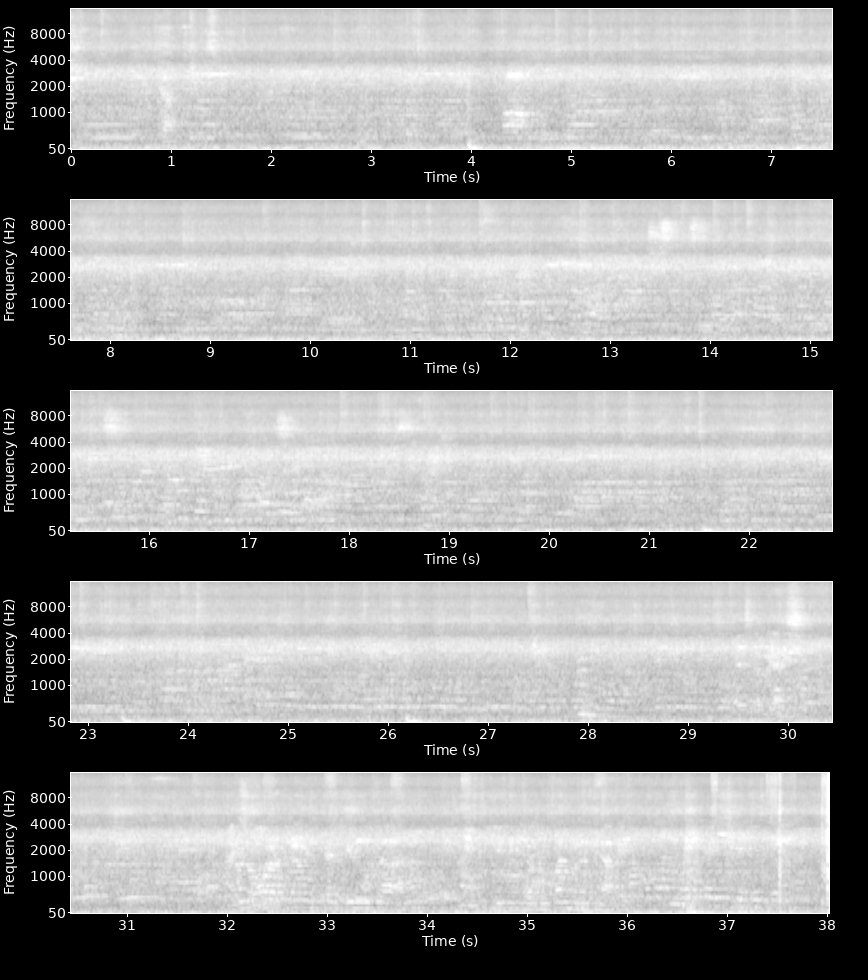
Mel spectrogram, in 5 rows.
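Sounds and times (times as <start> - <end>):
faint background music: 0.0 - 38.0.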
